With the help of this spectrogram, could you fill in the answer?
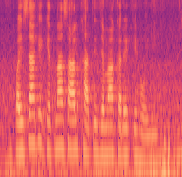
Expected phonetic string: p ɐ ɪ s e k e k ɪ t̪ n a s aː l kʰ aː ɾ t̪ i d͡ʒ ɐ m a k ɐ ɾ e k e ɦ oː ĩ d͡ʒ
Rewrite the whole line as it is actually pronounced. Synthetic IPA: p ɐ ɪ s a k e k ɪ t̪ n a s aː l kʰ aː t̪ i d͡ʒ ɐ m a k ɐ ɾ e k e ɦ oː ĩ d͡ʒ

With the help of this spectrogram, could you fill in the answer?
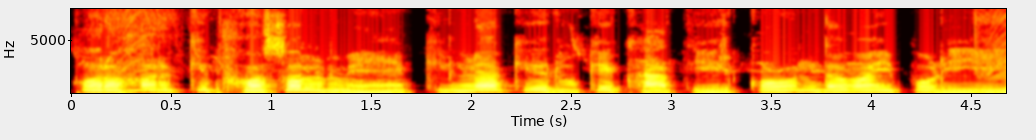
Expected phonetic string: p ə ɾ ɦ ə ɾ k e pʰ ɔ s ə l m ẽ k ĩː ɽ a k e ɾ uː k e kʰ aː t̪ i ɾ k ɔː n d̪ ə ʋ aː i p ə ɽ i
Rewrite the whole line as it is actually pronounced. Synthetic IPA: p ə ɾ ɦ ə ɾ k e pʰ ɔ s ə l m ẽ k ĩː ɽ a k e ɾ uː k e kʰ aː t̪ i ɾ k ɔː n d̪ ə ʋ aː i p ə ɽ i

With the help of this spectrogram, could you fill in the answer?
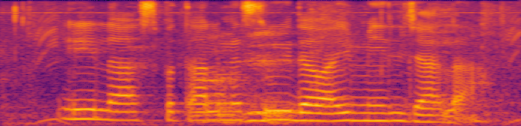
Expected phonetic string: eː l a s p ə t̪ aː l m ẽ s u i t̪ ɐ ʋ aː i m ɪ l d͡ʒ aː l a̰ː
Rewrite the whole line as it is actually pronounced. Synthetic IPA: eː l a s p ə t̪ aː l m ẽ s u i d̪ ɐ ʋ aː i m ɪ l d͡ʒ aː l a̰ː

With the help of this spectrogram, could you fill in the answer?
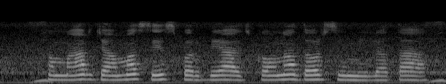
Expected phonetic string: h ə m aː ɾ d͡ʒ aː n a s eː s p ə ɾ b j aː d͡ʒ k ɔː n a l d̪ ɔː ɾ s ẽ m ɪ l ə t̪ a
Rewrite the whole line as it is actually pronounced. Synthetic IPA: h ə m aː ɾ d͡ʒ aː m a s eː s p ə ɾ b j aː d͡ʒ k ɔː n a d̪ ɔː ɾ s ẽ m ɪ l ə t̪ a

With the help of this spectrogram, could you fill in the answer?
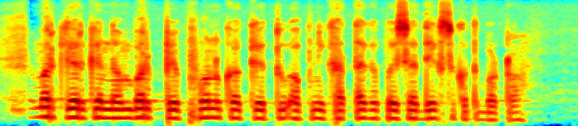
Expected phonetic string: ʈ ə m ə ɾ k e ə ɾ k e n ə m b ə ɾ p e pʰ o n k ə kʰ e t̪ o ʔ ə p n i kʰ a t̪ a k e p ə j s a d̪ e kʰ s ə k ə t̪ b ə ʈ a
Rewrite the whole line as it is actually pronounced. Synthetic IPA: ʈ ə m ə ɾ k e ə ɾ k e n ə m b ə ɾ p e pʰ o n k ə k e t̪ u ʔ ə p n i kʰ a t̪ a k e p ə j s a d̪ e kʰ s ə k ə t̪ b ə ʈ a

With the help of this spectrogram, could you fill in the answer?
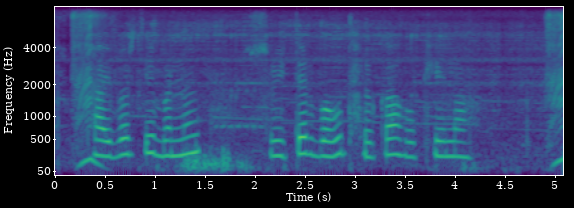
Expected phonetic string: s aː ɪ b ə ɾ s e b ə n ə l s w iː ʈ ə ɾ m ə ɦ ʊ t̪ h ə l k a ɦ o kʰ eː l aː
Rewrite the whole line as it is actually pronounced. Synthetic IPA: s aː ɪ b ə ɾ s e b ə n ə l s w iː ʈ ə ɾ b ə ɦ ʊ t̪ h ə l k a ɦ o kʰ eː l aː

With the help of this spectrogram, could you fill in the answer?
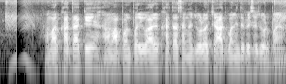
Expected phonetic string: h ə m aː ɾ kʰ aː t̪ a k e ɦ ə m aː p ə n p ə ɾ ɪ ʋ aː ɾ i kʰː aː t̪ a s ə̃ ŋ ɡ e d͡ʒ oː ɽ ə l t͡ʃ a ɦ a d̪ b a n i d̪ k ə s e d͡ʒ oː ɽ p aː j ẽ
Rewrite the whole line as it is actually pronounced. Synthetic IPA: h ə m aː ɾ kʰ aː t̪ a k e ɦ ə m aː p ə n p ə ɾ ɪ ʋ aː ɾ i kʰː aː t̪ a s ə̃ ŋ ɡ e d͡ʒ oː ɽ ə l t͡ʃ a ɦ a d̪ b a n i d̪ k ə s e d͡ʒ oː ɽ p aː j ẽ

